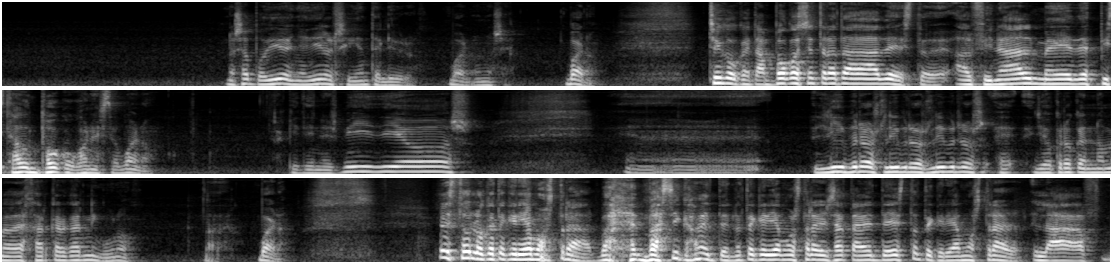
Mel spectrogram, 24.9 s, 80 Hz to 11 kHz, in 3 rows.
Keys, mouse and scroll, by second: 1.5 click, 2.9 click, 4.3 click, 6.3 click, 7.6 click, 9.0-10.1 drag, 11.0 click, 12.4 click, 15.9 click, 16.1 click, 18.0 click, 22.0-23.0 drag, 23.6 click.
